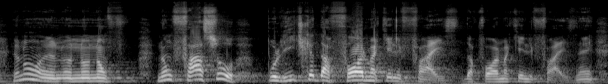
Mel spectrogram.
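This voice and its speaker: A fairly high-pitched man at a moderate pace, voice making very wide pitch swings, with noticeable background noise. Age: 60s. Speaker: politician, congressional candidate. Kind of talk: political interview. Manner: repetitive, halting with restarts.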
